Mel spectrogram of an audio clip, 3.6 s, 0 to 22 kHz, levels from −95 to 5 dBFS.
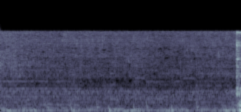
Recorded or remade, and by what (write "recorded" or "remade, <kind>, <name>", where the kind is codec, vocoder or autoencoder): remade, vocoder, BigVGAN v2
